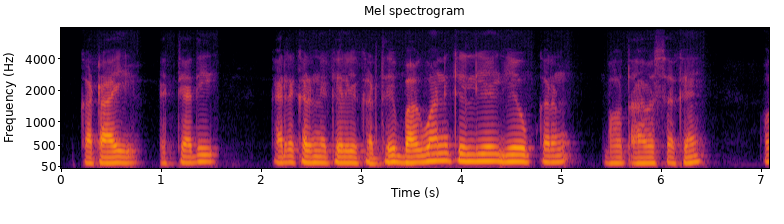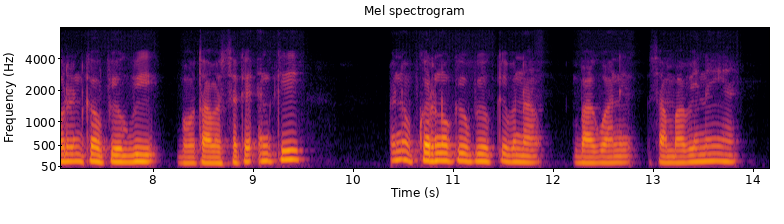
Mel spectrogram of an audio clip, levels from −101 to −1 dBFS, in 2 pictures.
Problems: constant background noise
